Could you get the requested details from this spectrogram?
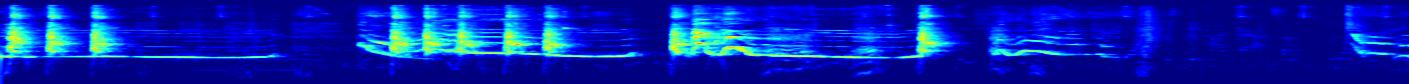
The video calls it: Howling dog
